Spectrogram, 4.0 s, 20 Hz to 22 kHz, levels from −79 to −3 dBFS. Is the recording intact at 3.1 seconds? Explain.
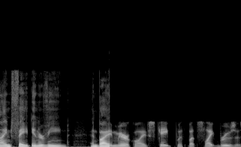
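No. At 3.1 seconds the speech sits inside a stretch running from 1.82 s to the end where the input has, most likely, switched to a poorer device. There's no gap at the switch. The sound just goes dull and boxy, with nothing above about 3.8 kHz, and the level drops by roughly 10 dB. A faint new noise floor also comes in, well below the speech, carrying the second device's own character.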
